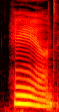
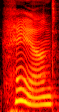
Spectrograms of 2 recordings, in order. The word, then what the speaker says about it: hand: My Hold My hand hand este sonido de hand es es un sonido a abierto y que se pronuncia más o menos ea ea pero compacto entonces suena como hand hand igual que Dance Dance solamente que como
